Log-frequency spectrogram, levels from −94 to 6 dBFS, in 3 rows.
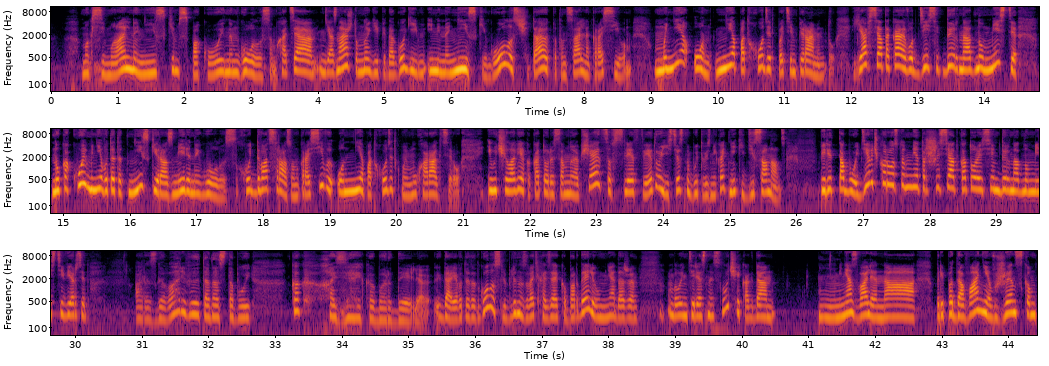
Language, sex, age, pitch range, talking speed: Russian, female, 20-39, 195-255 Hz, 145 wpm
